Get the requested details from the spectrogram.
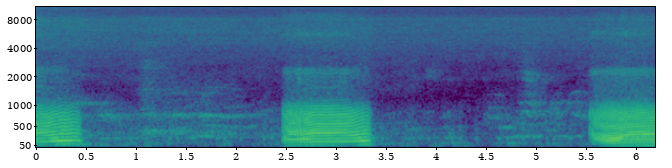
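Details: Small dog snoring in sleep: loud, rhythmic snoring on each breath, roughly three snores over six seconds with quiet pauses between.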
